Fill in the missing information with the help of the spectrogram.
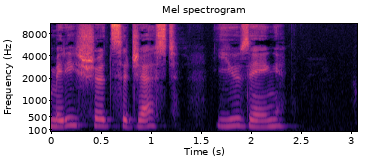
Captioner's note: speaking French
